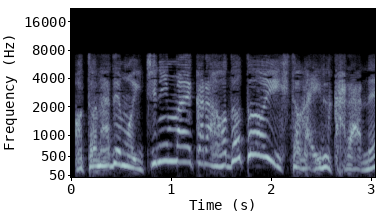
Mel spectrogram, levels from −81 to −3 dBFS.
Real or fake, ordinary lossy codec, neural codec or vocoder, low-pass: real; none; none; 7.2 kHz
